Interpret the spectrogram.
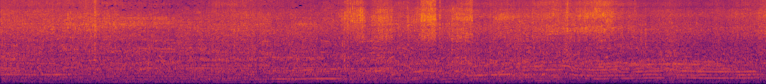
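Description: Demolition derby cars' engines running loud and revving, their pitch rising and falling as the cars drive and ram on the muddy track, with a few short sharp noises about five to seven seconds in.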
